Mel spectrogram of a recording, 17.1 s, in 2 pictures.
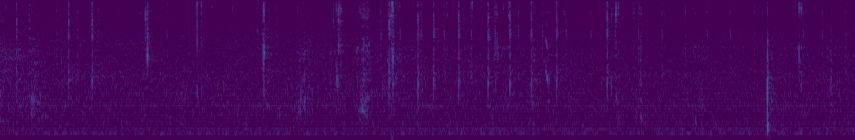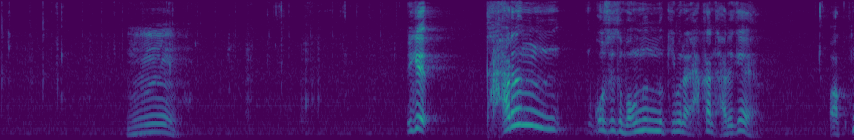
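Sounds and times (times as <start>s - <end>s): wet chewing mouth clicks: 0.0s - 12.6s
faint room hum: 0.0s - 17.0s.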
